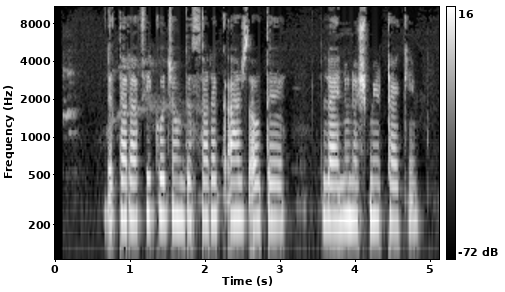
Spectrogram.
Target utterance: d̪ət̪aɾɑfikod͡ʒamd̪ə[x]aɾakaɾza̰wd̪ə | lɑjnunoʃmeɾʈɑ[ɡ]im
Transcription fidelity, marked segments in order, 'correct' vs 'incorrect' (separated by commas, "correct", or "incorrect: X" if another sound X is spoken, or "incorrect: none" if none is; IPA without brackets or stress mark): incorrect: s, incorrect: k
